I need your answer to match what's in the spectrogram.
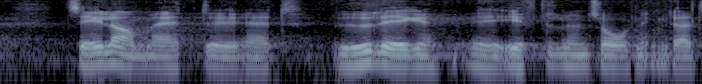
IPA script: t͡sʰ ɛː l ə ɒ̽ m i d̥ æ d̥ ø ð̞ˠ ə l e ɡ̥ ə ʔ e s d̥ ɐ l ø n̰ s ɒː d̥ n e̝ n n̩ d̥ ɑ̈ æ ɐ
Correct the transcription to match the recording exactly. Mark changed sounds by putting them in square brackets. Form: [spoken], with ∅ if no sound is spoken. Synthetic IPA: t͡sʰ ɛː l ə ɒ̽ m [æ] d̥ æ d̥ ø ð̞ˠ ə l e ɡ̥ ə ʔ e [f] d̥ ɐ l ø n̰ s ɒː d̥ n e̝ [ŋ] n̩ d̥ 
